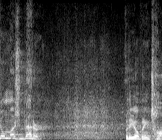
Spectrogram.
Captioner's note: attendees laughing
